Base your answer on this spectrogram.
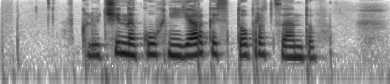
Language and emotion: Russian, neutral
